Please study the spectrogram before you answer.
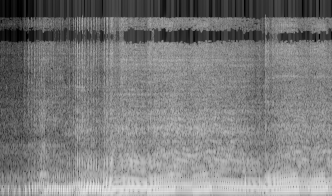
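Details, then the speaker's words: Small engine after repair: blips up and settles with a clean, even beat, no knock or rattle; running normally. "Tiếng máy là khi mình xử lý lại là không có còn nghe một tiếng động cơ nữa nha các bạn."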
